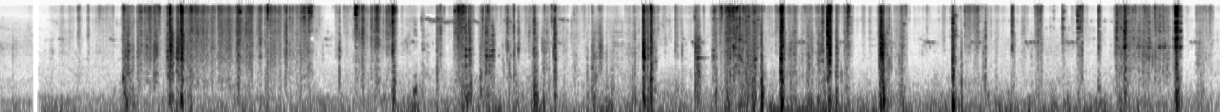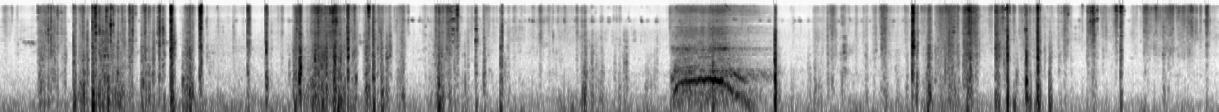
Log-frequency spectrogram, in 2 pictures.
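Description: Loose scrap metal parts being handled and sorted in plastic totes: irregular clinks, clatters and scrapes of metal pieces knocking together and sliding against each other, with one louder rasp about three-quarters of the way through.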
